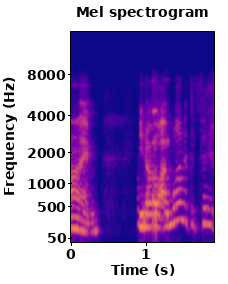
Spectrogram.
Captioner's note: chuckling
